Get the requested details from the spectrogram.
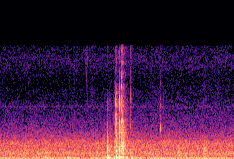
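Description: A young woman slurps a drink through a straw close by.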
